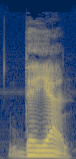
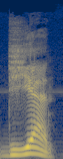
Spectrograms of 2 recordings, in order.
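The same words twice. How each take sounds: First: "deyen" with e before the y; unnarrowed E vowel. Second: "Diyen" with i before the y; narrowed vowel. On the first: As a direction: keep the e open in "deyen". ("deyen", açık e ile) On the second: ("Diyen", daralmış i ile) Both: Shown as a demonstration. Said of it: "Y harfinin daraltıcı etkisi".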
